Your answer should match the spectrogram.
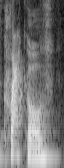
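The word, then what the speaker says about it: Kraków: a v sound because krakov is spelled with a W but it's a v sound so I'm assuming it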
